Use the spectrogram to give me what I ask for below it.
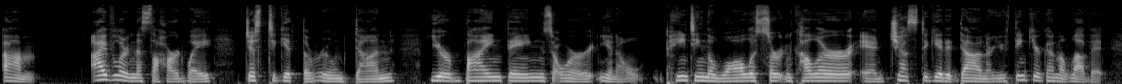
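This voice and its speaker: On a very clean recording with a silent background, a woman's voice comes through. Her pitch is very deep and low, with ordinary pitch variation. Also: moderate pace. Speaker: DIY and home decor podcast host. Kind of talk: casual solo chat. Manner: conversational with many fillers.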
